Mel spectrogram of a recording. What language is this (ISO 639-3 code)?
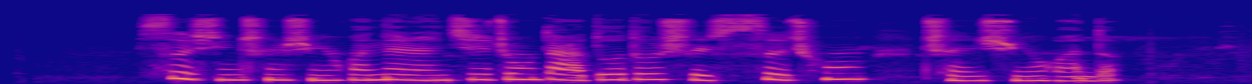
zho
